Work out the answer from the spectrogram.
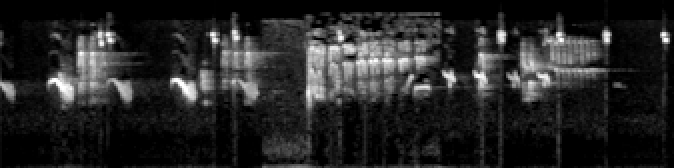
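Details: Thrush song, described as sung by day and night: varied phrases of clear whistled notes mixed with rapid, scratchy, high twittering, delivered in bursts with short pauses.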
